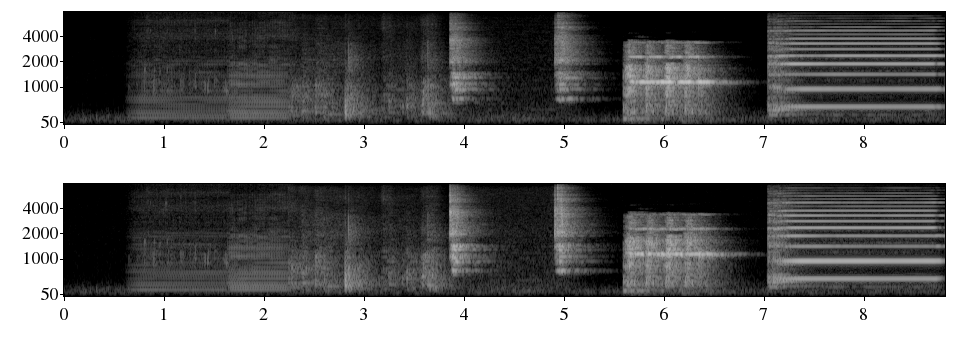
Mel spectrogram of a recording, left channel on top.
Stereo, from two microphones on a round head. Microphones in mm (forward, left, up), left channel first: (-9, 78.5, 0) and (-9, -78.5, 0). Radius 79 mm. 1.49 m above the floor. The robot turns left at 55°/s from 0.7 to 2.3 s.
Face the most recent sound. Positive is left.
turn(degrees=-5)  # may be behind; listen again after turning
